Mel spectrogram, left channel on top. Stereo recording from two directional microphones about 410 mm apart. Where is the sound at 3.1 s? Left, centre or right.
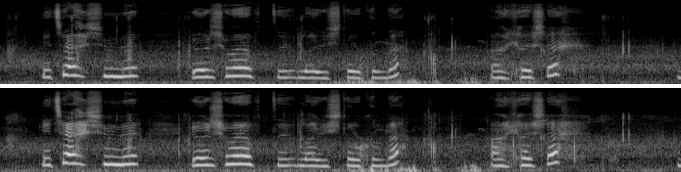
Centre.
